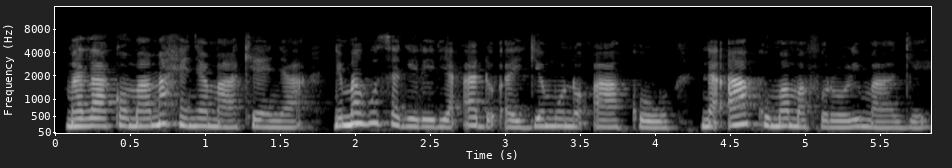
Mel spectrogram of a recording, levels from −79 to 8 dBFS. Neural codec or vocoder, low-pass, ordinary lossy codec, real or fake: none; 7.2 kHz; none; real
